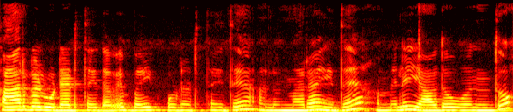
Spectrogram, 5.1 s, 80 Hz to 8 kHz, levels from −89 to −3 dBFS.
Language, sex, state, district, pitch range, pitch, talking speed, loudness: Kannada, female, Karnataka, Shimoga, 210-240 Hz, 220 Hz, 165 wpm, -14 LUFS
